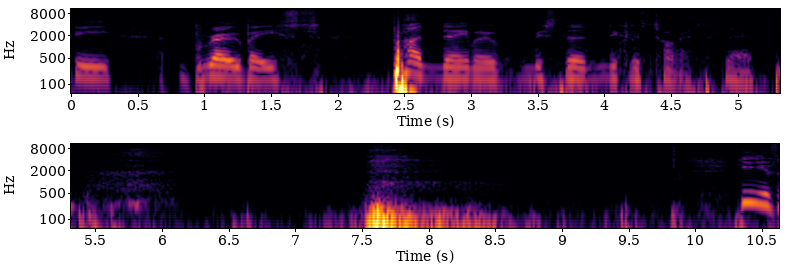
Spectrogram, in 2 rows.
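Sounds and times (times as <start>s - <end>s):
speech: 0.0s - 5.9s, 10.3s - 10.6s
heavy breathing into the microphone: 5.2s - 6.8s, 7.4s - 9.0s, 9.8s - 10.3s.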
